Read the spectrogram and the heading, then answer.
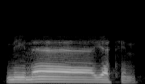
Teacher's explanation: اللي هي الفتحة إلى النون الساكنة قبلها فأصبحت هكذا من آية والمد هنا مد بدل ولا يمد البدل إلا الإمام ورش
